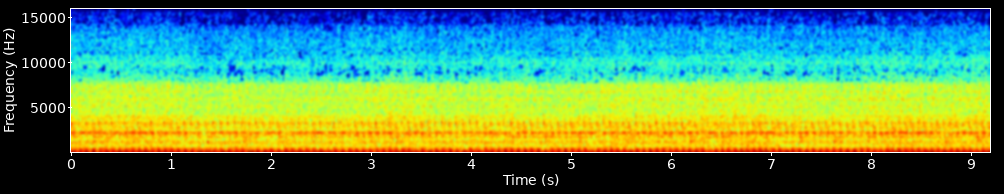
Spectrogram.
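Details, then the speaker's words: Taotao 125 after idle adjustment: even, steady single-cylinder idle, no misses or knocks, slightly high; owner attributes high idle to worn throttle cable not fully returning; full throttle still available. "That sounds pretty good to me. Once we get it in here. Yeah, sounds pretty good to me. It's got a little bit of a higher idle, and I think that's just due to the fact that this cable is just kind of shot"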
